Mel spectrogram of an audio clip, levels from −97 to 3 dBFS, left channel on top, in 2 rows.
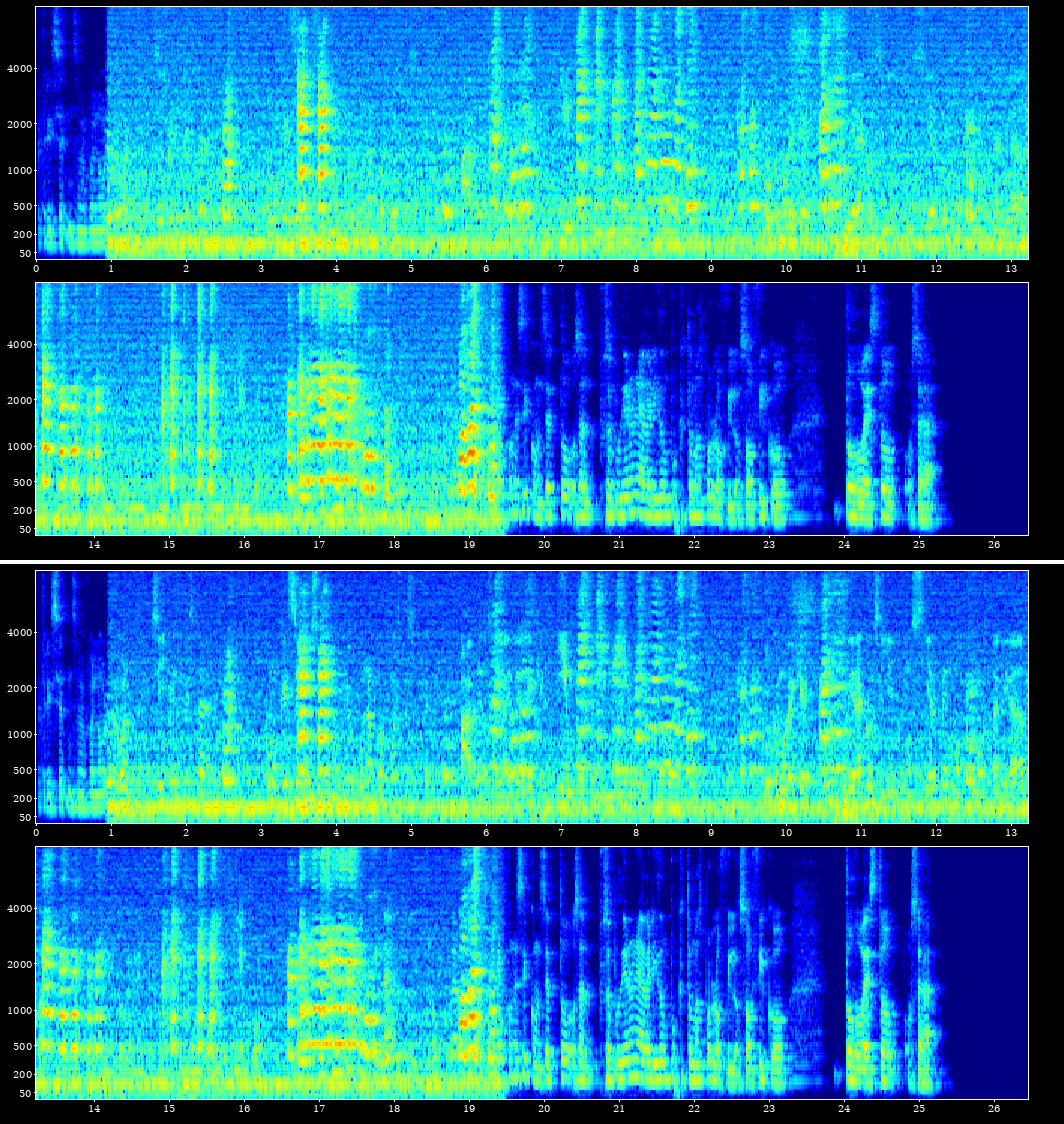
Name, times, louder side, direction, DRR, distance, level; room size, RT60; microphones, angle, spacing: voice 1, 0.0-2.4 3.0-5.3 5.6-9.4 9.7-16.2 16.7-23.6 24.0-25.1, right 1 dB, 90° right, 6 dB, 0.8 m, -44 dB
sound 1, 0.9-19.4, left 3 dB, 75° left, 0.7 m, -33 dB
3.9 x 2.5 x 4.4 m, 0.35 s
head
